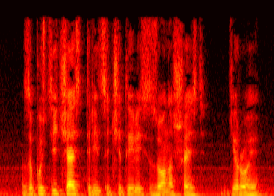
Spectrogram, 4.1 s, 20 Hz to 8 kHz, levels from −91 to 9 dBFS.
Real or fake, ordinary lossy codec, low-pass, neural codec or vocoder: real; MP3, 48 kbps; 7.2 kHz; none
